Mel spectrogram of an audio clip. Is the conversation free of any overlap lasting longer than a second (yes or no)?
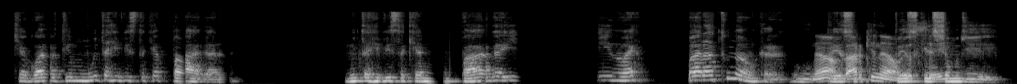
no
